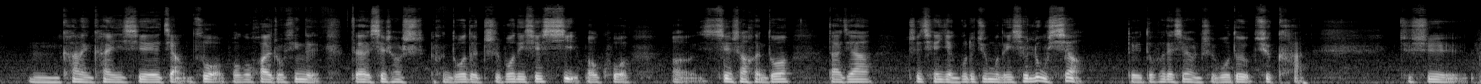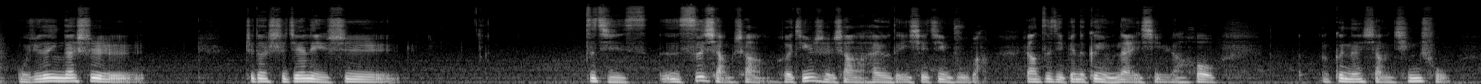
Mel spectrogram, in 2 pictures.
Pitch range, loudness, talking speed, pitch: 105-130 Hz, -19 LUFS, 225 characters per minute, 115 Hz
